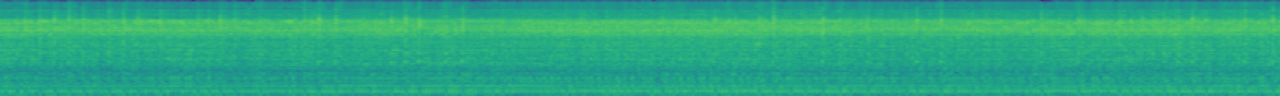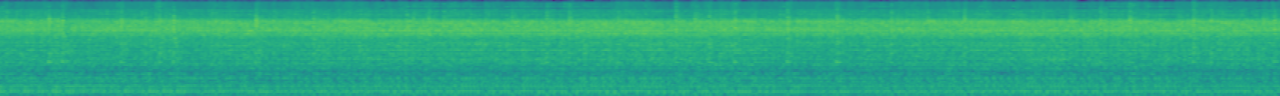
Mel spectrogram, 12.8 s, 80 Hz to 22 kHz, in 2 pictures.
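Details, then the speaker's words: Poulan Pro 525 chainsaw (essentially a Pioneer P52) on a test run with no bar and no load. Its governed carb audibly kicks in at high revs, holding top speed back so it blubbers. Mixture is about 1⅛ turns open and it is suspected to be slightly lean. "Alright, yeah. I can hear the carburetor governor kicking in. I think you guys can hear it too."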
